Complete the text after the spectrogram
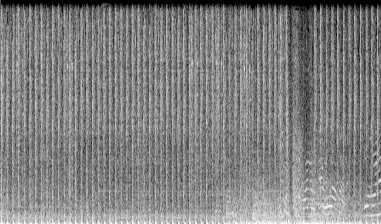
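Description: A heavy machine gun fires in rapid, steady bursts.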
